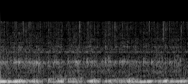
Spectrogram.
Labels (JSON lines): {"label": "anthrophony, boat engine", "recorder": "SoundTrap 500"}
